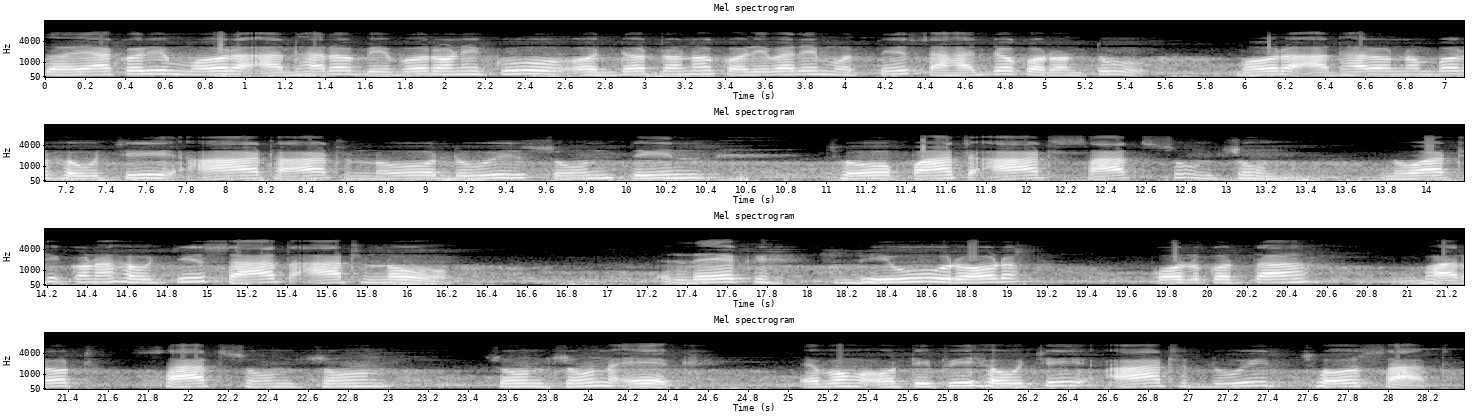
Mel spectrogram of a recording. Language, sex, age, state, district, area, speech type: Odia, female, 60+, Odisha, Sundergarh, urban, read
